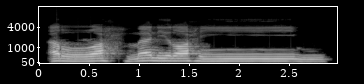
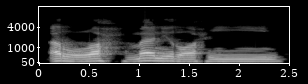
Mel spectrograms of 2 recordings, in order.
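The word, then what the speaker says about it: الرحمن الرحيم: kita masuk ke rahim menghilangkan tasdid juga arrahmanirrahim jadi tidak dibaca tasdid yang harusnya dibacanya arrahmanirrahim tapi dia langsung arrahmanirahim ya tasdidnya dihilangkan kemudian selanjutnya sama ini menghenti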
